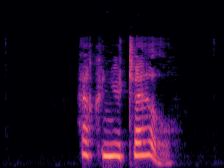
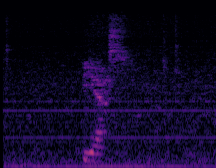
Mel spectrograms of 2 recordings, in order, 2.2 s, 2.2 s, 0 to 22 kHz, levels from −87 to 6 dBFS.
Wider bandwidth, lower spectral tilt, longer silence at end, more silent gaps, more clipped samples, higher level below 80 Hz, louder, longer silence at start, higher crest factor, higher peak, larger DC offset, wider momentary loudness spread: second, 9.2 kHz vs 16.5 kHz; first, -4 dB/octave vs -2.5 dB/octave; first, 0.55 s vs 0 s; neither; neither; second, -70 dBFS vs -64 dBFS; first, -21 LUFS vs -52 LUFS; first, 0.8 s vs 0 s; about the same, 18 dB vs 20 dB; first, -6 dBFS vs -34 dBFS; neither; second, 9 LU vs 14 LU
